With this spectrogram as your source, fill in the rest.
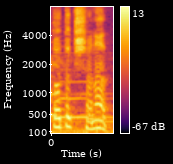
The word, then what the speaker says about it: ততক্ষণাৎ: হ্যাঁ, কারণ ক এবং স যদি মাঝখানে ক্ষীয় থাকে আমরা কয়স উচ্চারণ করব, যদি ক্ষীয়টা সামনে থাকে তখন কটা চলে যাবে। তাহলে হবে ততক্ষণাৎ, ততক্ষণাৎ, বিলয়ম আন্তি, বিলয়ম, আন্তি, ততক্ষণাৎ।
